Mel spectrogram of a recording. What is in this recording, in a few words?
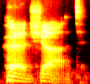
headshot, announcer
